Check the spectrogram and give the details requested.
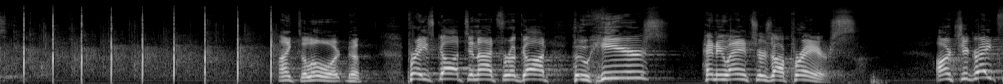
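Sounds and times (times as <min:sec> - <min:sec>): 
audience hand clapping: 0:00.0 - 0:03.0
speech: 0:02.8 - 0:08.6, 0:09.4 - 0:10.0.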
